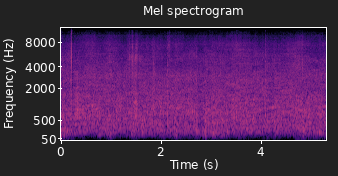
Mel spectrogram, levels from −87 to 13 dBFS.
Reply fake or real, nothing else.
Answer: fake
